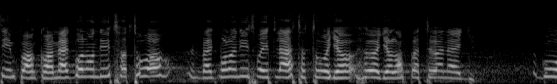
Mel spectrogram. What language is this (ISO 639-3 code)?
hun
